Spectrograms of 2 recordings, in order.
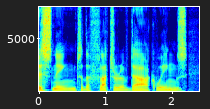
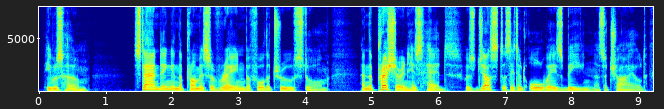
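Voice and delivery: usual speaking voice

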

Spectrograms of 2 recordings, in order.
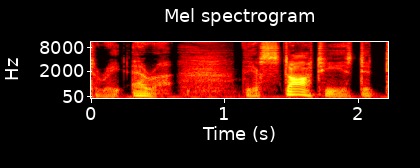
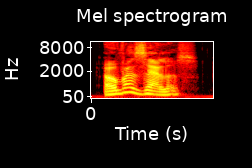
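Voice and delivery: higher, curt incredulous bark; barked question; 8 semitones higher, 4 dB louder than usual. A narrator's reading. Fulgrim challenges the envoy's euphemism, barking. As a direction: throw the word back angrily. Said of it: "barked Fulgrim".

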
